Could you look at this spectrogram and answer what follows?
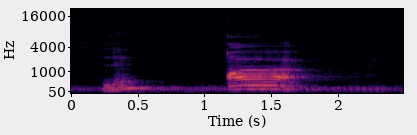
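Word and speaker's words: خاء: Donc ensuite vous avez le qa. Donc ça sort de la gorge. Vous soulevez légèrement la langue vers le haut. Donc qa.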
